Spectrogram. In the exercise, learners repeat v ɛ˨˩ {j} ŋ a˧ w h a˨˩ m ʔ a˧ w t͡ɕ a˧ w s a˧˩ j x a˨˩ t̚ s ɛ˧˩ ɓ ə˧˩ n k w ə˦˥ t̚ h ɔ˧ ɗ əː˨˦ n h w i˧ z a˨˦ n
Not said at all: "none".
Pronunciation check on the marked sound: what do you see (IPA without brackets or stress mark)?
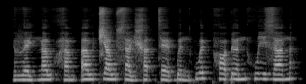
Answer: j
